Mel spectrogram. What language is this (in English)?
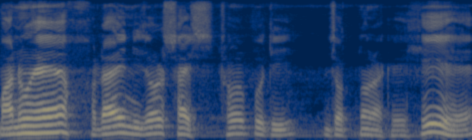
Assamese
